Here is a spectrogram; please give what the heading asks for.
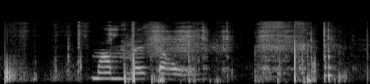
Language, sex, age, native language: Icelandic, male, 7, Icelandic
